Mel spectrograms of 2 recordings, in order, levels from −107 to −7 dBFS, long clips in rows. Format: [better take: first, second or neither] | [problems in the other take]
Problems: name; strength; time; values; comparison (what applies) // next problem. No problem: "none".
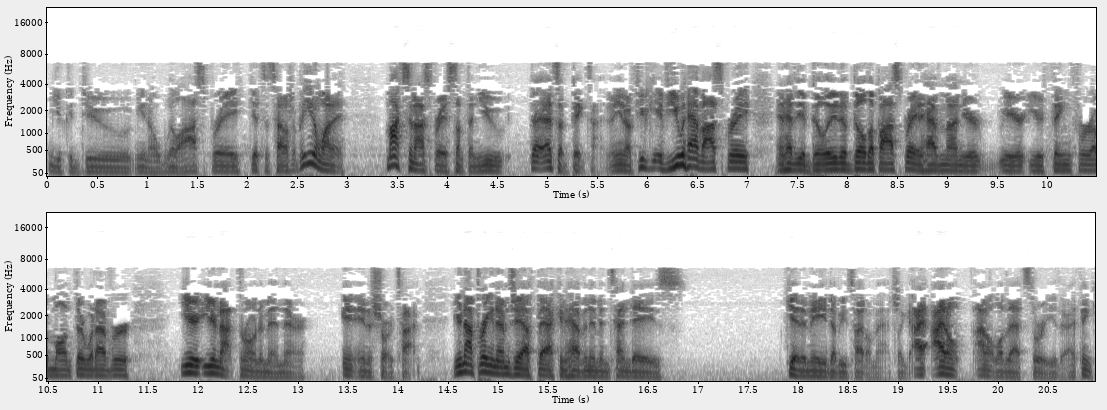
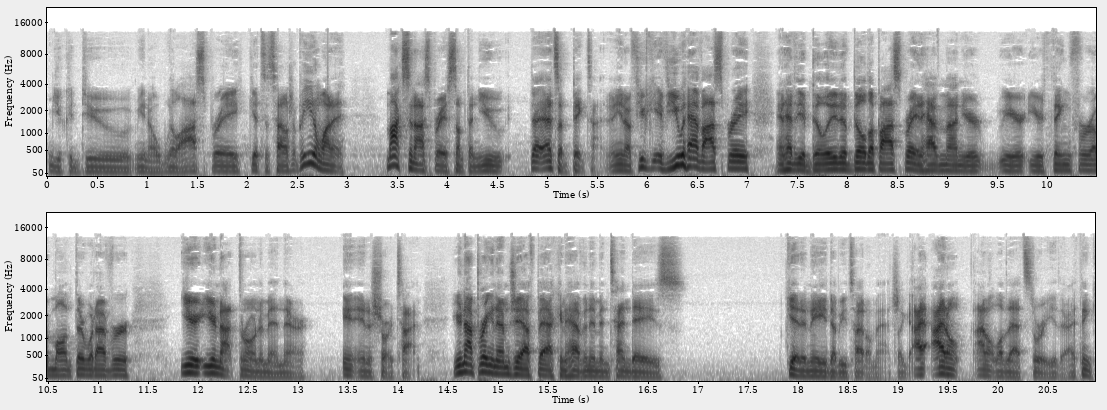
second | garbled, watery; badly; nothing above 6.5 kHz; slightly in the second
